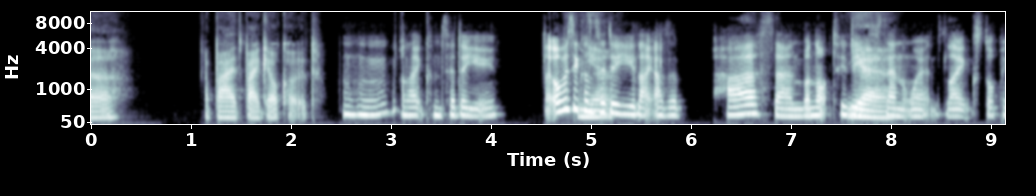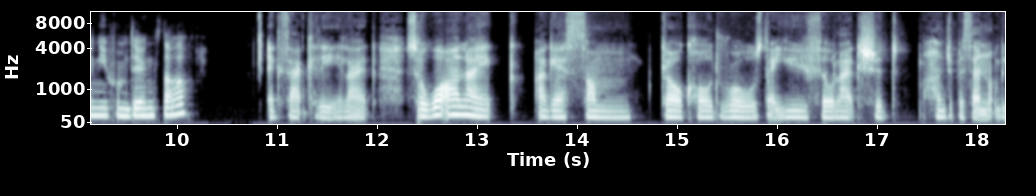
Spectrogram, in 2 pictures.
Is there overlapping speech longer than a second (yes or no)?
no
